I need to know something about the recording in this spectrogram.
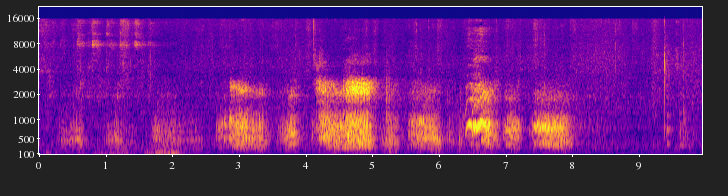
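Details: Jack Russell Terrier mix puppies, three weeks old and born 17 December 2020, indoors; a run of rough, growling yelps comes in uneven bursts, louder in the middle, then fades to quiet.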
